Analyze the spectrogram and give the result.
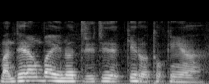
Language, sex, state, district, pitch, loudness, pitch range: Garo, male, Meghalaya, South Garo Hills, 135 Hz, -15 LUFS, 125-155 Hz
